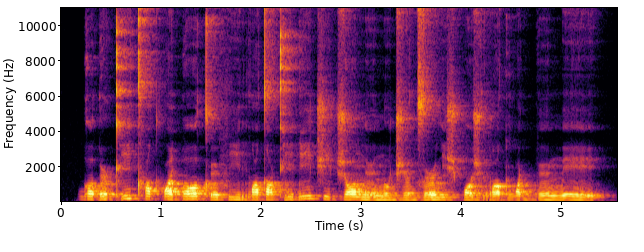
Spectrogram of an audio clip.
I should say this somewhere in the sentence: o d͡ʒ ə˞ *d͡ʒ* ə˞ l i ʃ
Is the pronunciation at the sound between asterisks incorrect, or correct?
incorrect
